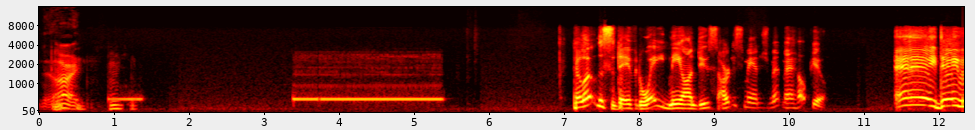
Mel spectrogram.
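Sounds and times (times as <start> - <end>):
quiet hum: 0.0 - 12.3
speech: 0.4 - 1.4, 7.2 - 10.6, 11.4 - 12.3
telephone dial tone as a phone call is placed: 3.4 - 5.4.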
